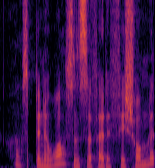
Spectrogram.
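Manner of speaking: put-on tiny, sly, teeny little voice. Retelling how Monica delivered a line on the show: Monica's tiny voice. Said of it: "In a tiny voice".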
